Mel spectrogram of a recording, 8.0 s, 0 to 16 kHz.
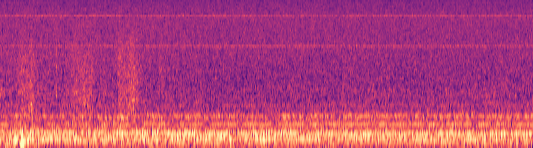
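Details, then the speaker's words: Kone EcoDisc 3500 lb elevator, recorded inside the cab during a ride: quiet, steady whir with a thin whistle and no clear rattle; the cab fan sounds noisy, and the rider suspects something rattling inside it. "someone's got a noisy fan you can hear the Chan something's rattling in there"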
